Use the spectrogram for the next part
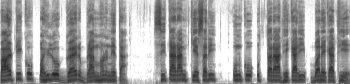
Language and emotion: Nepali, neutral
